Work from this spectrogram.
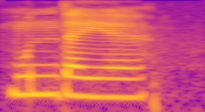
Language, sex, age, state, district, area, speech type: Tamil, female, 18-30, Tamil Nadu, Erode, rural, read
